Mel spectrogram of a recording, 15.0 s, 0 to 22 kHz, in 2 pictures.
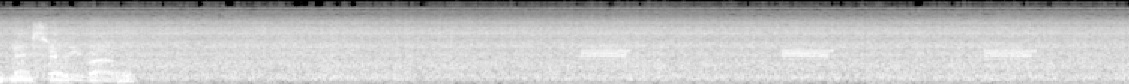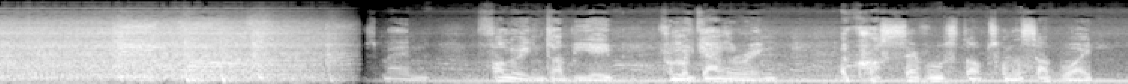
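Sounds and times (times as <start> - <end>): radio static hiss: 0.0 - 10.0
two-tone data bursts: 3.8 - 4.4, 5.2 - 5.7, 6.5 - 7.1.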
